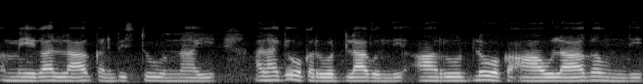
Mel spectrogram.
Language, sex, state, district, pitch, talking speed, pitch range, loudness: Telugu, female, Andhra Pradesh, Sri Satya Sai, 170 Hz, 130 wpm, 165-180 Hz, -17 LUFS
